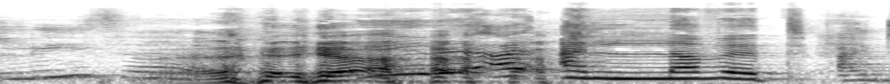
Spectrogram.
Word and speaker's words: Lize: instagram and facebook at lisa can i spell it l i z e because my name is not liz my name is not rice my name is not lizard do you know when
